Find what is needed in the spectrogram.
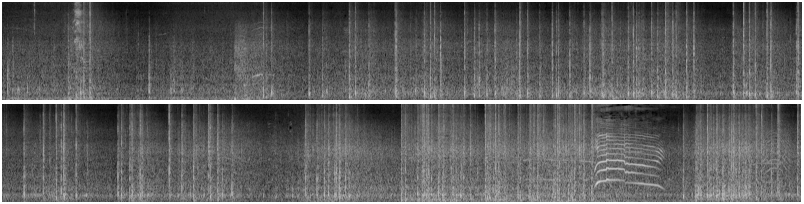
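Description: Aerial fireworks bursting: a dense, irregular run of bangs and crackles over a continuous low rumble, louder and busier in the last quarter.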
